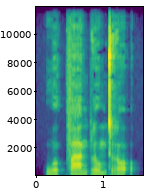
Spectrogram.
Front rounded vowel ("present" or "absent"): absent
